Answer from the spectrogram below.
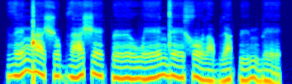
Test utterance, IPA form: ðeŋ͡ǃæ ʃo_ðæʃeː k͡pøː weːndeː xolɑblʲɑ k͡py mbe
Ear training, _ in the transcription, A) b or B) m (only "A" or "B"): A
